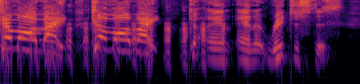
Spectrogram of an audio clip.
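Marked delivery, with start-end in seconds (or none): 0.0-1.6 very high, urgent, insistent yelling, repeated. Retelling how a mate grabbed their head: imitating the Mad Butcher yelling. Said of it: "started yelling at me".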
